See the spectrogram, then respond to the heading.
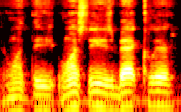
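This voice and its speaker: A man's voice: low-pitched, steady tone, measured pace, warm tone, a little hiss or hum. A man in his thirties talking casually to camera, boastful and rambling, full of street slang. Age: 30s. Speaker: vlogger.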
